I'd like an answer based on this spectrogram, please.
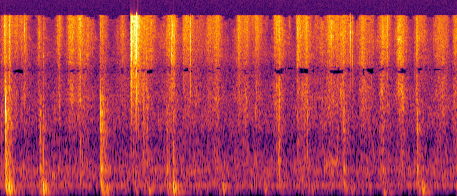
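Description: Paper towels rustling and crinkling as they are pressed and patted onto raw chicken pieces, with several soft, irregular pats.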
